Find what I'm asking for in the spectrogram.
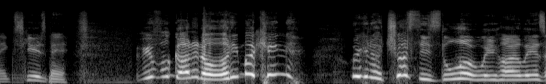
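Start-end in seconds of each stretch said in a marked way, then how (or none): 1.3-5.5 put-on high, loud, outraged old courtier; old man voice, indignant. Old councilor warning the king against Hylians, high and indignant. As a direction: protest as a worked-up old man. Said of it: "a old man voice".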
